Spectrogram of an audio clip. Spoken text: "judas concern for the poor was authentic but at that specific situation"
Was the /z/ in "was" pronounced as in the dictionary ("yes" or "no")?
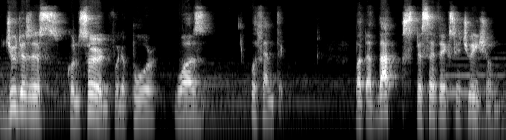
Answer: yes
